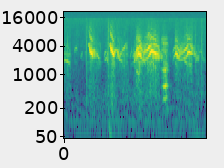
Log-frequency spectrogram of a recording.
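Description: Faint bird calls: several short, high, wavering chirps.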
